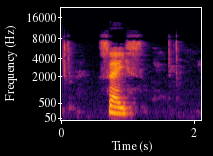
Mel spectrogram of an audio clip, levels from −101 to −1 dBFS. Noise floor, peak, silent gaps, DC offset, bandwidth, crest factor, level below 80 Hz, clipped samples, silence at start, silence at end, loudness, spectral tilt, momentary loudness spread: -50 dBFS; -2 dBFS; none; under 0.1%; 9.6 kHz; 24 dB; -70 dBFS; under 0.1%; 0.05 s; 0.9 s; -19 LUFS; -3 dB/octave; 20 LU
